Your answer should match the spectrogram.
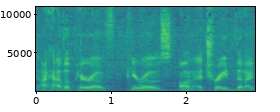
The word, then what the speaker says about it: Piro: Now I have a pair of Piros, I think is how you pronounce it, but most people say Piro, but it's pirouette. It's a play on the pirouette word.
